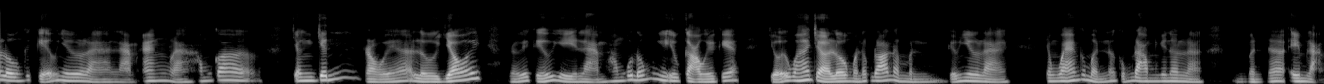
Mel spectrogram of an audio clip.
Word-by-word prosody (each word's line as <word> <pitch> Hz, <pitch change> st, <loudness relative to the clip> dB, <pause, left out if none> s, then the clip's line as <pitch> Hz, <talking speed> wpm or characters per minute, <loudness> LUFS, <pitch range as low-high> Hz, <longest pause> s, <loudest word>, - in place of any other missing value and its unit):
luôn, 175 Hz, -5 st, +3 dB
cái 195 Hz, -, -10 dB
kiểu -, -, 0 dB
như 170 Hz, -4 st, +2 dB
là 115 Hz, -6 st, -3 dB
"làm 110 Hz, -1 st, -7 dB
ăn 165 Hz, +2 st, -2 dB
là 115 Hz, 0 st, -5 dB
hông 165 Hz, +2 st, -8 dB
có 195 Hz, -1 st, +2 dB, 0.7 s
chân 175 Hz, 0 st, +2 dB
chính", 260 Hz, -, +1 dB
rồi 125 Hz, 0 st, +1 dB
á, 155 Hz, +4 st, -1 dB
"lừa 130 Hz, -3 st, +2 dB
dối", 175 Hz, -, +4 dB, 0.3 s
rồi 130 Hz, 0 st, -4 dB
cái 160 Hz, +3 st, 0 dB
kiểu 140 Hz, +3 st, +1 dB
gì, 140 Hz, -10 st, 0 dB
"làm 115 Hz, -2 st, -4 dB
hông 155 Hz, +5 st, -4 dB
có 205 Hz, -, +1 dB
đúng 215 Hz, +6 st, 0 dB
như 205 Hz, -5 st, +1 dB
yêu 165 Hz, -3 st, +1 dB
cầu" 120 Hz, -5 st, +3 dB
này 125 Hz, +1 st, +1 dB
kia, 185 Hz, +2 st, 0 dB, 0.3 s
chửi -, -, +3 dB
quá 180 Hz, +3 st, +4 dB
trời 125 Hz, -, +7 dB
luôn. 140 Hz, +2 st, +4 dB
Mà 130 Hz, -, -1 dB
lúc 155 Hz, +5 st, -4 dB
đó 175 Hz, +1 st, +4 dB
là 190 Hz, -3 st, -1 dB
mình, 120 Hz, -1 st, -6 dB
kiểu 125 Hz, +3 st, -2 dB
như 160 Hz, -1 st, +2 dB
là, 120 Hz, -4 st, -2 dB, 0.4 s
trong 150 Hz, +1 st, -1 dB
quán 160 Hz, +5 st, +3 dB
của 220 Hz, -, -3 dB
mình 145 Hz, -, -1 dB
nó 145 Hz, -, -4 dB
cũng 150 Hz, +4 st, -6 dB
đông, 150 Hz, -2 st, +1 dB
cho 150 Hz, -, -1 dB
nên 150 Hz, -2 st, 0 dB
là 120 Hz, -1 st, -4 dB, 0.3 s
mình, 125 Hz, -1 st, -8 dB
a, 145 Hz, +2 st, 0 dB
im 145 Hz, -1 st, +1 dB
lặng 110 Hz, -5 st, -4 dB
150 Hz, 250 wpm, -23 LUFS, 125-175 Hz, 0.7 s, trời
